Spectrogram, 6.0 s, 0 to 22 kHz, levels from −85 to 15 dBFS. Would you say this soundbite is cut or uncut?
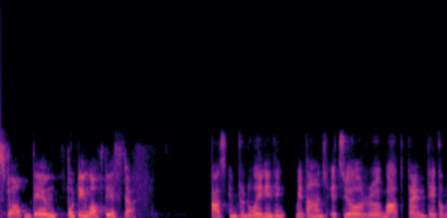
cut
